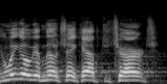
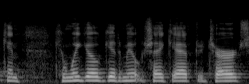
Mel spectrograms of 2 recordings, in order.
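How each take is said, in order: First: The request sounds cheeky and disrespectful. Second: The request sounds sweet and polite. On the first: The child is being disrespectful. The speaker calls it wrong. "smart aleck kid" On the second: The child is asking respectfully. The speaker calls it right. "if they said it like that"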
